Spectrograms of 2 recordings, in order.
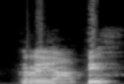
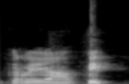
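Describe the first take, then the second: First: "Kreatif" with a final f; standard pronunciation. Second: "kreatif" with p for f; nonstandard pronunciation. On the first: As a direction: end "Kreatif" on an f. (ucapkan "Kreatif" dengan f) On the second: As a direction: end "kreatif" on a stopped p. (ucapkan "kreatif" menjadi kreatip) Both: Shown as a demonstration. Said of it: "bukan kreatif".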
